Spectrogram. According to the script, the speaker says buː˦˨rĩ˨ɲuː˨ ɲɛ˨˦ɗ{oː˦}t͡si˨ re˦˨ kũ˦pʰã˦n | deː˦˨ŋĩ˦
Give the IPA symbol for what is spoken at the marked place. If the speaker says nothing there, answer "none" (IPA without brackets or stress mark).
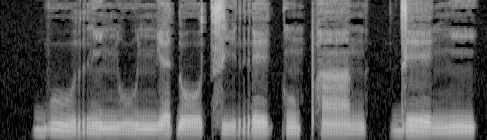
oː˨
